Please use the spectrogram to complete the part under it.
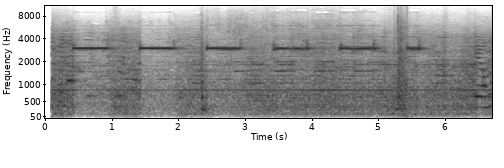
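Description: Door warning beeps sound in a steady repeating pattern.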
